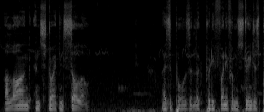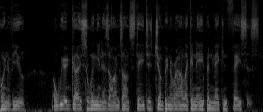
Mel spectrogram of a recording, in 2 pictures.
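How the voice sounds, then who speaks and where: A man's voice: on the low side, darkish tone. A man hosting a visual novel playthrough, reading the game's narration aloud and adding casual commentary.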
